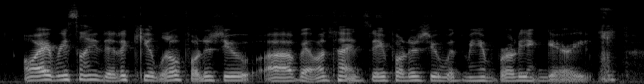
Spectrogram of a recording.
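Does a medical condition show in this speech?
Yes: ALS.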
